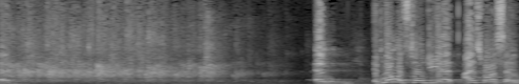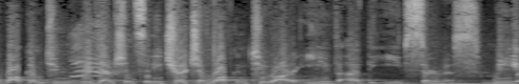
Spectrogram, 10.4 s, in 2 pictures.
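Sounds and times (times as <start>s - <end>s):
speech: 0.0s - 0.3s, 3.3s - 10.3s
church congregation clapping for the children at a Christmas service: 0.0s - 3.0s.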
